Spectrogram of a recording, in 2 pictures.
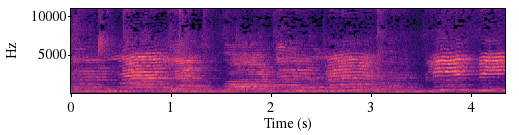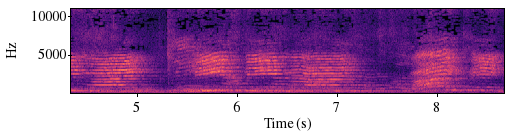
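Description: Young children singing, in held phrases of about a second each.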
